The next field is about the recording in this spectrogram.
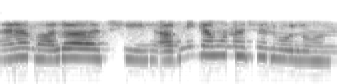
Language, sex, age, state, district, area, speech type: Bengali, female, 30-45, West Bengal, North 24 Parganas, urban, conversation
